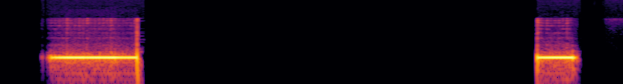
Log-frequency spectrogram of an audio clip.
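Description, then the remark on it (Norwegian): A telephone ringback tone while a call is placed to the private investigation firm Nordlys etterforskning: a steady, clear electronic tone sounds for about a second, a long silent gap follows, then the tone begins again before cutting off. “Vi kan bare ringe han, sant?”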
